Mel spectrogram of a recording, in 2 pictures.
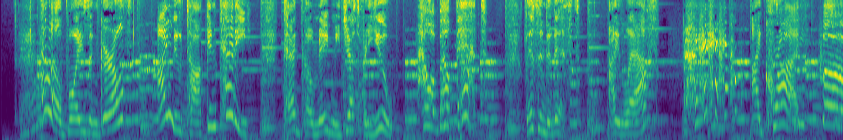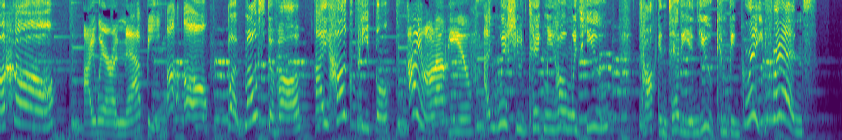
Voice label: talking teddy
